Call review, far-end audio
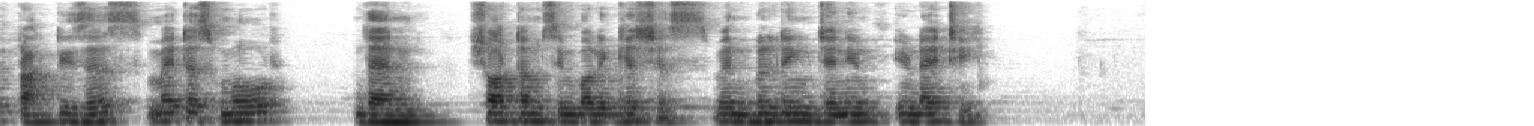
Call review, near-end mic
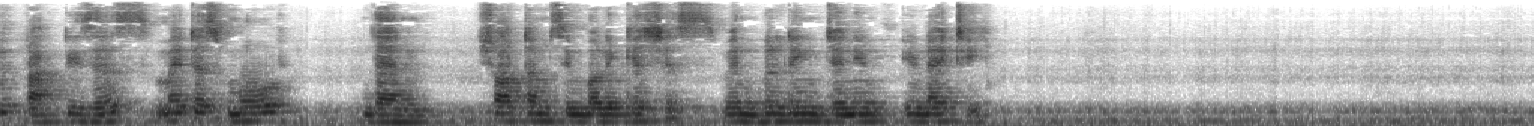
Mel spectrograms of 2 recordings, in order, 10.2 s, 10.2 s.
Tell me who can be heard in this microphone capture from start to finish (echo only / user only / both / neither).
echo only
